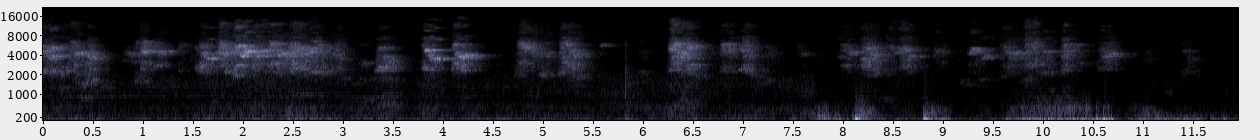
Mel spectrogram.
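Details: Lovebirds chirping: many overlapping high squeaky chirps and twitters in dense bursts, with some low thumps and rustling in the background.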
